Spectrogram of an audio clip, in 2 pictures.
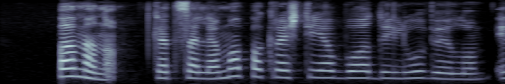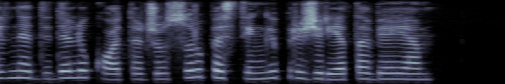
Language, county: Lithuanian, Panevėžys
